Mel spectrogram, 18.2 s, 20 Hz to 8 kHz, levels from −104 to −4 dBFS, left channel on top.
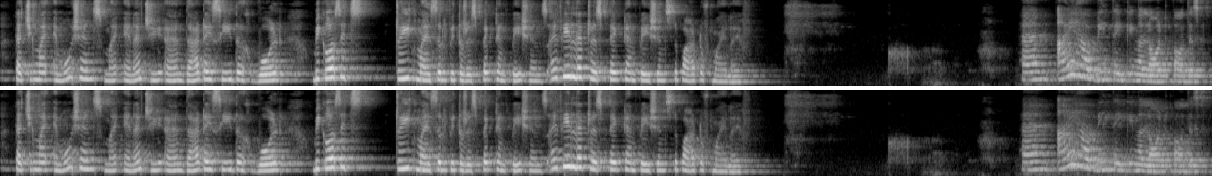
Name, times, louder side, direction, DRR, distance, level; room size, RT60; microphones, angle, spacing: voice 1, 0.2-4.2 4.7-5.4 5.9-11.1, left 1 dB, 15° left, 9 dB, 0.8 m, -28 dB
voice 2, 15.3-18.1, left 2 dB, 70° left, 2 dB, 5.1 m, -35 dB
27.5 x 26.0 x 4.1 m, 1.0 s
head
